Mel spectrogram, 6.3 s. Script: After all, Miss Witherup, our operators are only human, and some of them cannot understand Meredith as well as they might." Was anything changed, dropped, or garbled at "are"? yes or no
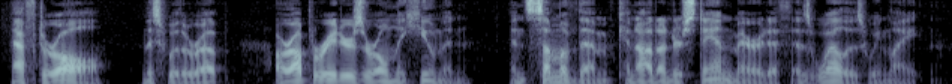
no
